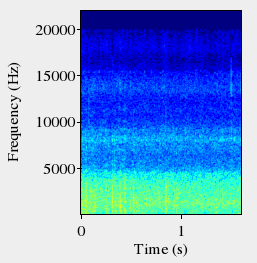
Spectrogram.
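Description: Hailstones pelt down onto surfaces during a hailstorm that damaged houses, a steady, dense, close hiss of impacts with no voices.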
